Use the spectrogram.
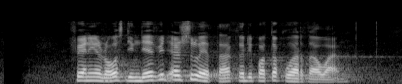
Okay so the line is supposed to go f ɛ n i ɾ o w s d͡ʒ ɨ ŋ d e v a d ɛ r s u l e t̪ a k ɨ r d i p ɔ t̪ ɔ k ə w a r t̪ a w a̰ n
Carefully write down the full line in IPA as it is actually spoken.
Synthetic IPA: f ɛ n i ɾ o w s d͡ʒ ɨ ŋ d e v i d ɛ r s u l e t̪ a k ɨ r d i p ɔ t̪ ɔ k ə w a r t̪ a w a̰ n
